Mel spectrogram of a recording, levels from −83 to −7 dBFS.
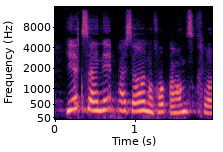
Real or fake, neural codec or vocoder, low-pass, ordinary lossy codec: fake; codec, 44.1 kHz, 2.6 kbps, DAC; 14.4 kHz; none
